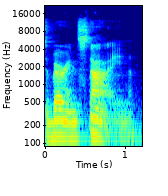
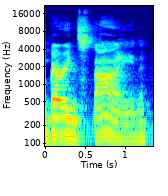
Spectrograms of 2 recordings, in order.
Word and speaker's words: Berenstain: So a lot of people just assumed it was stain when in reality it was Stein.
